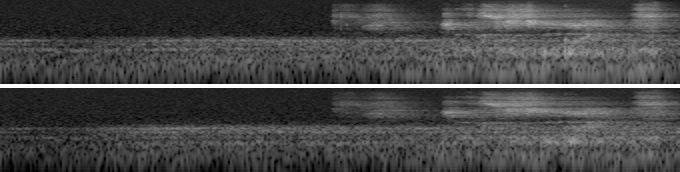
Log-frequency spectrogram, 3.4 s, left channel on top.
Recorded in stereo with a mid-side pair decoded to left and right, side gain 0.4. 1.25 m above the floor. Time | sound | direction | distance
1.7 | whispering | 65° left | 0.5 m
